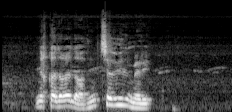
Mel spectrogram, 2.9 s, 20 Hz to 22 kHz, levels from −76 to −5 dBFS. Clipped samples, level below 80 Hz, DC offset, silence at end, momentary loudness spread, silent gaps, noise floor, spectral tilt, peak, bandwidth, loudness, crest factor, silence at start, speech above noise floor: under 0.1%; -54 dBFS; under 0.1%; 0.7 s; 10 LU; none; -46 dBFS; -4.5 dB/octave; 0 dBFS; 15 kHz; -13 LUFS; 16 dB; 0.45 s; 33 dB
